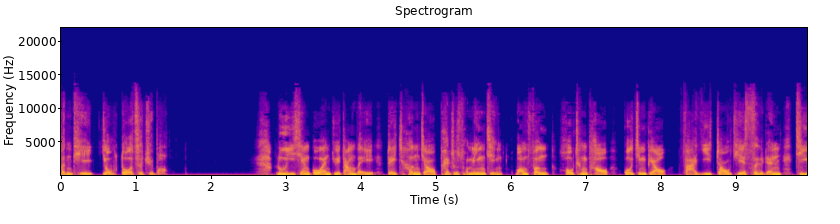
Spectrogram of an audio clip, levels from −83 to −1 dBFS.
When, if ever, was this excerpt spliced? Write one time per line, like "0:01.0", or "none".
0:02.8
